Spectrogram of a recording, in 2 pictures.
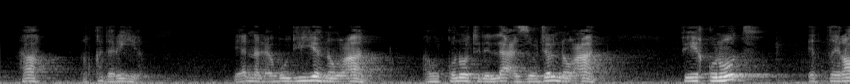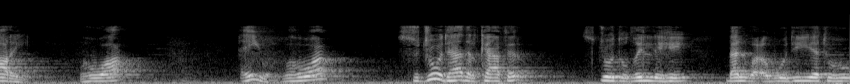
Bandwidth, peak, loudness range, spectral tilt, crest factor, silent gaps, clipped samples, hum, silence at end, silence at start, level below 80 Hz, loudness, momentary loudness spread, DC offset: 6.4 kHz; -2 dBFS; 5 LU; -8 dB/octave; 18 dB; none; under 0.1%; none; 0 s; 0 s; -36 dBFS; -19 LUFS; 23 LU; under 0.1%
